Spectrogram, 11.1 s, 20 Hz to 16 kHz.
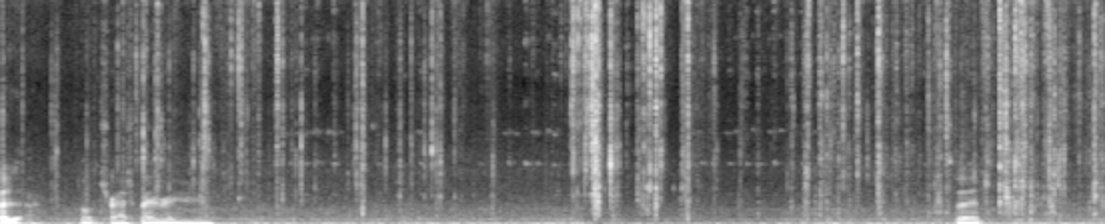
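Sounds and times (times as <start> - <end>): plastic wrappers rustling: 0.0 - 11.0.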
